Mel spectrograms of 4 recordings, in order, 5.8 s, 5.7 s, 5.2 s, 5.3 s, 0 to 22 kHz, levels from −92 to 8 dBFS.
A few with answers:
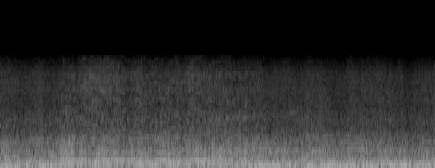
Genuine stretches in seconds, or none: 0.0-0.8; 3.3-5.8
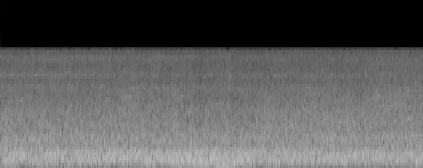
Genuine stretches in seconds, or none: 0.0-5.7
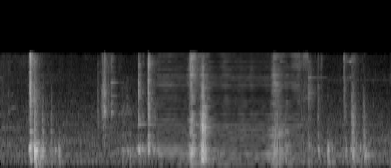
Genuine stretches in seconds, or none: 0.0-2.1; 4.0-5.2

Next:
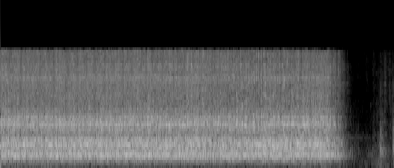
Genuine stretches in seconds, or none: 0.0-3.0; 4.0-5.3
